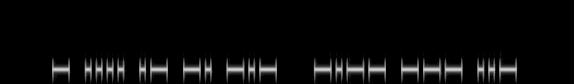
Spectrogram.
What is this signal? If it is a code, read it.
Morse code, heard as a keyed tone, about 22 wpm, 700 Hz. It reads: THANK YOU
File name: Build A Phrase - 5-Word Phrases - 22wpm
